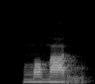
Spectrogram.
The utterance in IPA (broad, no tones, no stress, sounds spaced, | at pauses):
m ɔ m a ɾ ṵ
